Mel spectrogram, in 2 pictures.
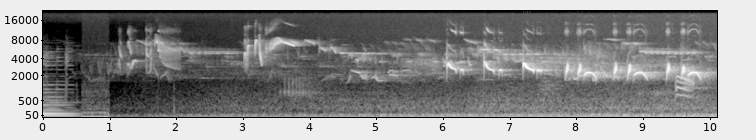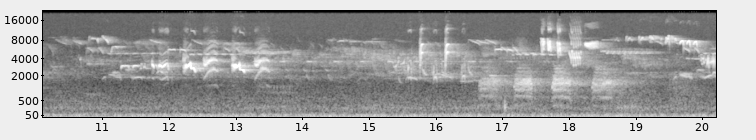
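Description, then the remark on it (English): A song thrush sings in a woodland dawn chorus, recorded early in the morning in a wood, bright repeated phrases ringing out over other birds and a low steady background hum, with no voices. “The song thrush is doing his best.”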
